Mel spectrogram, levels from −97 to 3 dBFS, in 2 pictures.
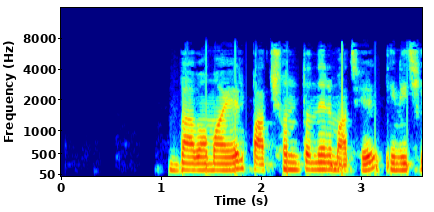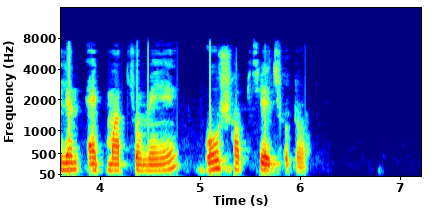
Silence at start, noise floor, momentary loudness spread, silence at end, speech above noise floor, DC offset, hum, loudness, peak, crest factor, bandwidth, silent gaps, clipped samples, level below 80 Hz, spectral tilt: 1.1 s; -87 dBFS; 8 LU; 1.15 s; 72 dB; under 0.1%; none; -16 LUFS; -2 dBFS; 16 dB; 7.4 kHz; none; under 0.1%; -50 dBFS; -7.5 dB/octave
